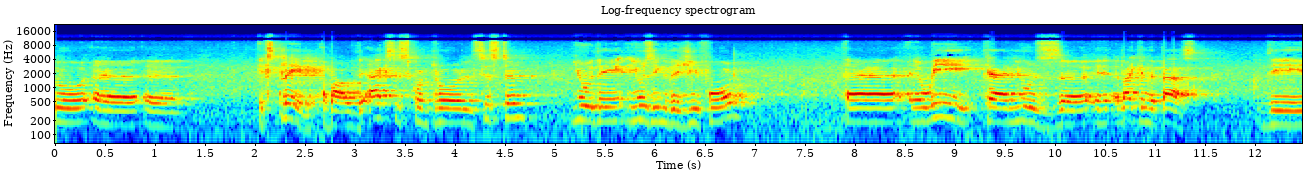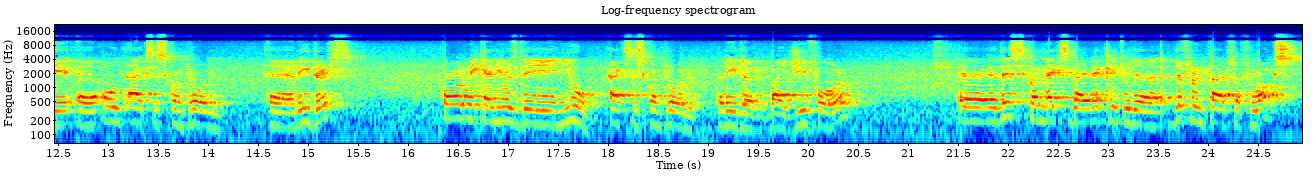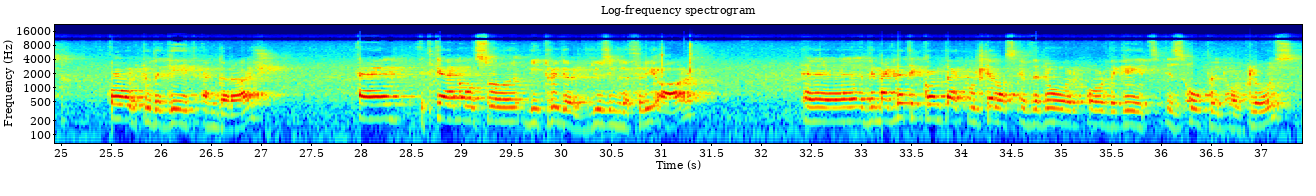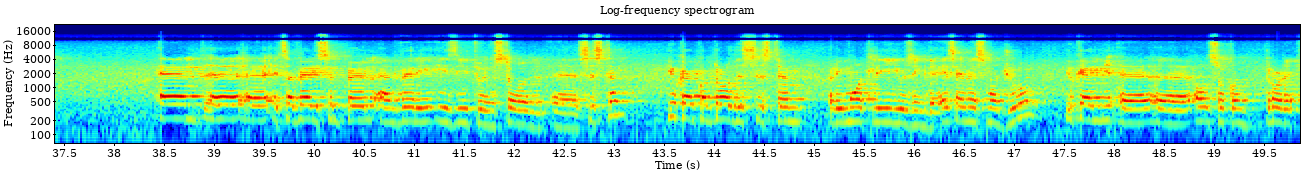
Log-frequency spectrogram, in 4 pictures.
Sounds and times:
Speech: 0:00.0 - 0:01.4, 0:02.0 - 0:07.1, 0:07.9 - 0:15.6, 0:16.3 - 0:20.6, 0:21.5 - 0:27.3, 0:28.0 - 0:31.6, 0:32.4 - 0:37.4, 0:38.4 - 0:49.8.

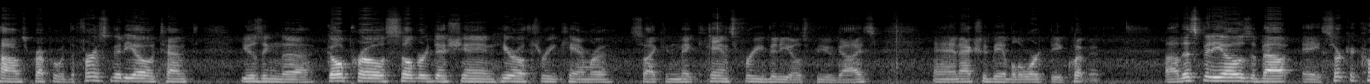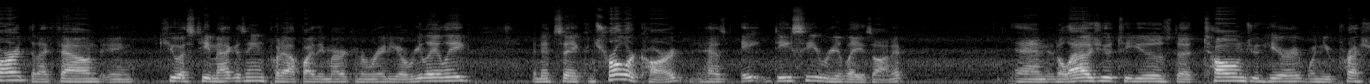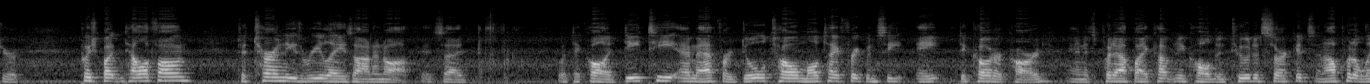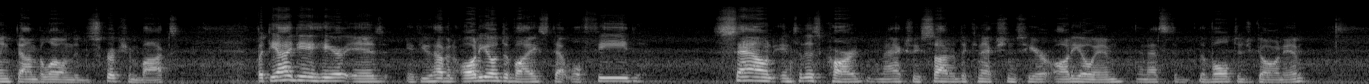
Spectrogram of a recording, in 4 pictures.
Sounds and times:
Speech: 0:00.0 - 0:22.8, 0:23.8 - 0:32.2, 0:33.0 - 0:43.0, 0:43.6 - 0:47.6, 0:48.2 - 0:54.2.

